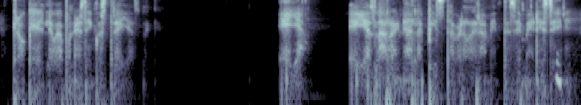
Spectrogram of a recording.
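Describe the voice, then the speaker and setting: A woman whispering at a moderate pace. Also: long, frequent pauses. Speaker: ASMR content creator. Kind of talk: casual talk to camera, gameplay commentary. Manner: whispered, soft-spoken. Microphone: studio mic.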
